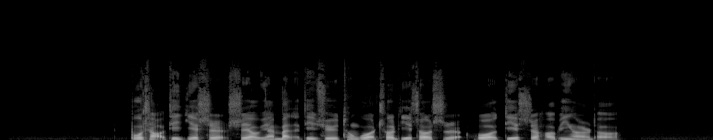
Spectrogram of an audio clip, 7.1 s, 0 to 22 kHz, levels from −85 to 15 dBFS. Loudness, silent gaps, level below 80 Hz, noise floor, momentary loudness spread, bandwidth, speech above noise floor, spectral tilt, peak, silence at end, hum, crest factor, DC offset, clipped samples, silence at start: -27 LUFS; none; -72 dBFS; -78 dBFS; 7 LU; 11.5 kHz; 52 dB; -6 dB/octave; -6 dBFS; 0.95 s; none; 22 dB; under 0.1%; under 0.1%; 1.3 s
